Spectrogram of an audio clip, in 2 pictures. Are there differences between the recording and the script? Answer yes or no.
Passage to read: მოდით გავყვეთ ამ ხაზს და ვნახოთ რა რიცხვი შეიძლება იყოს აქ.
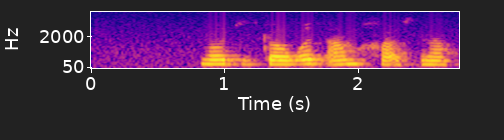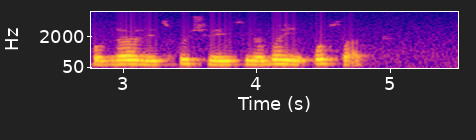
yes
